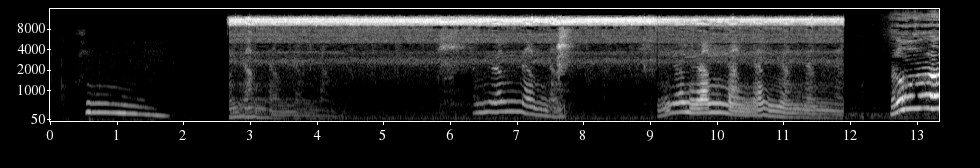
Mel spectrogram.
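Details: A cat meows several times, each call a drawn-out, wavering cry that rises and then falls. Some meows are long and some are short, with brief pauses between them. A steady high-pitched tone runs behind most of the calls.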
